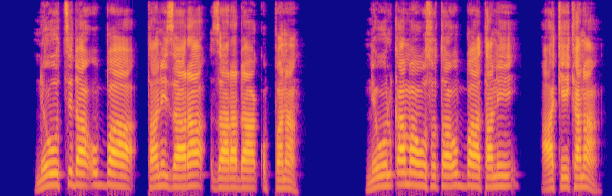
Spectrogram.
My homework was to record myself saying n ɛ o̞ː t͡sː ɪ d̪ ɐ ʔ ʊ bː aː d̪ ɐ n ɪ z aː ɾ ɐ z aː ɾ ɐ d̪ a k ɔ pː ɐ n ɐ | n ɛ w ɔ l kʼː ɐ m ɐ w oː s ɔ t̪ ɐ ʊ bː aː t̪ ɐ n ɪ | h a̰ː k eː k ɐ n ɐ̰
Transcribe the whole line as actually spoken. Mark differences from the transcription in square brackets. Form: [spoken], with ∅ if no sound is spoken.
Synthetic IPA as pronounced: n ɛ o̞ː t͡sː ɪ d̪ ɐ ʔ ʊ bː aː [t̪] ɐ n ɪ z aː ɾ ɐ z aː ɾ ɐ d̪ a [kʼ] ɔ pː ɐ n ɐ | n ɛ w ɔ l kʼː ɐ m ɐ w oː s ɔ t̪ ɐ ʊ bː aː t̪ ɐ n ɪ | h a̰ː k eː k ɐ n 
